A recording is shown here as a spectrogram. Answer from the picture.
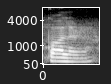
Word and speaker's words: cholera: इसे मैं लिखूँगी, इन प्रोनाउंसिएशन करूँगी कॉलरा।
